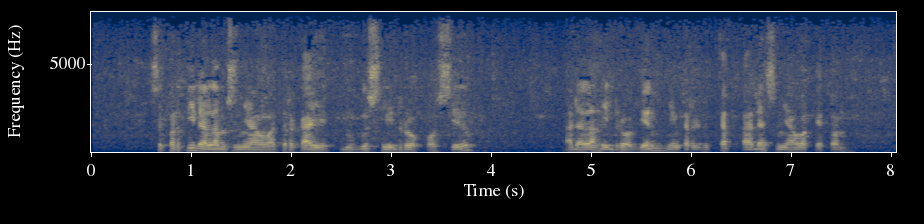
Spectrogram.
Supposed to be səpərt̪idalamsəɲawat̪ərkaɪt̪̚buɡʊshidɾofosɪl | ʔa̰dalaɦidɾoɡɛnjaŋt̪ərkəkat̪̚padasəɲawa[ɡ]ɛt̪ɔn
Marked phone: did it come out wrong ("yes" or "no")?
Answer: yes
